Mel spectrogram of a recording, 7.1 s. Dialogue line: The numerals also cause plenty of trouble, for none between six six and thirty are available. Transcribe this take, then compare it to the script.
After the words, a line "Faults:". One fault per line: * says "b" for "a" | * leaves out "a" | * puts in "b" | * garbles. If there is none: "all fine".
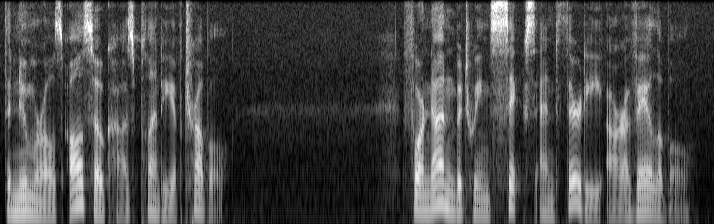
The numerals also cause plenty of trouble, for none between six and thirty are available.
Faults:
* leaves out "six"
